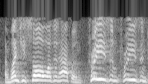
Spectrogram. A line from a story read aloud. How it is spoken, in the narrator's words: she cried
